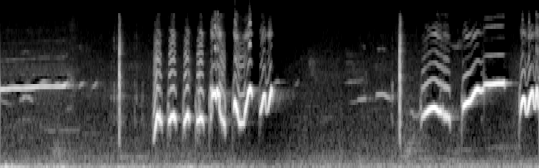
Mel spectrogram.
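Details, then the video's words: White-rumped shama urged into many-voiced singing: a held whistle, a sharp click, then a fast series of short stacked notes and upslurred whistles after a brief pause. "Kích Chòe lửa hót nhiều giọng"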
